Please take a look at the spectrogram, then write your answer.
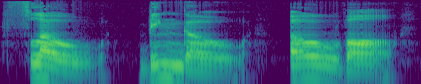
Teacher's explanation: in english o consists of two sounds o and oo is kind of like a movement from o to oo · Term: diphthong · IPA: /ou/ or /oʊ/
